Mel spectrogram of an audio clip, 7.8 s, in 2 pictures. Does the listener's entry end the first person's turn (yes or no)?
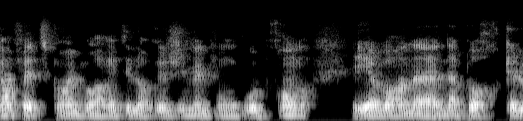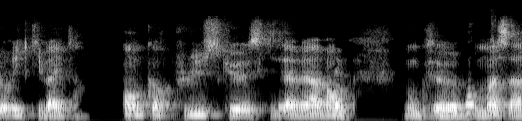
no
